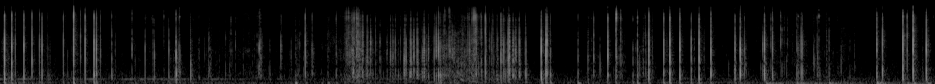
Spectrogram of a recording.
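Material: Vinyl.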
